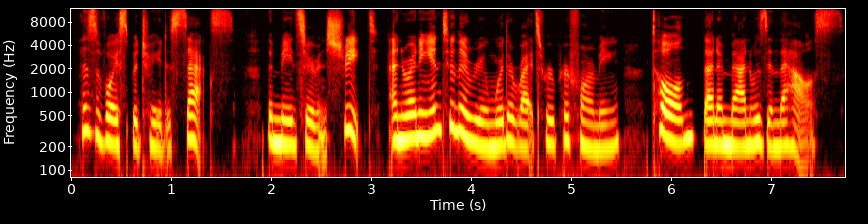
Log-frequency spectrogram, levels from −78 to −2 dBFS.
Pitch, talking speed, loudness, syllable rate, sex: 230 Hz, 210 wpm, -19 LUFS, 5.7 syllables/s, female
